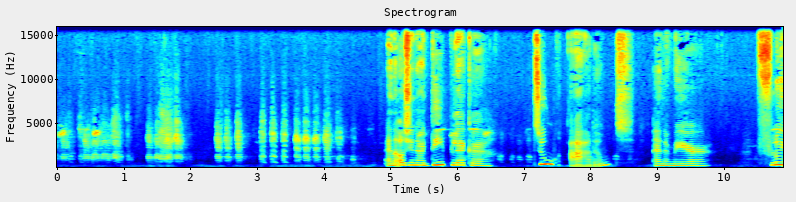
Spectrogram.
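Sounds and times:
flock of geese honking overhead as they fly over: 0.0s - 8.7s
speech: 5.0s - 6.6s, 7.7s - 9.8s, 10.7s - 10.8s.

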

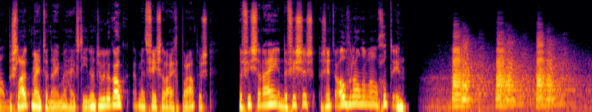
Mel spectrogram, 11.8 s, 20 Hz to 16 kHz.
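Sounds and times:
speech: 0.0s - 8.2s, 9.0s - 11.2s
ship's horn blasts: 8.5s - 11.8s.

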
